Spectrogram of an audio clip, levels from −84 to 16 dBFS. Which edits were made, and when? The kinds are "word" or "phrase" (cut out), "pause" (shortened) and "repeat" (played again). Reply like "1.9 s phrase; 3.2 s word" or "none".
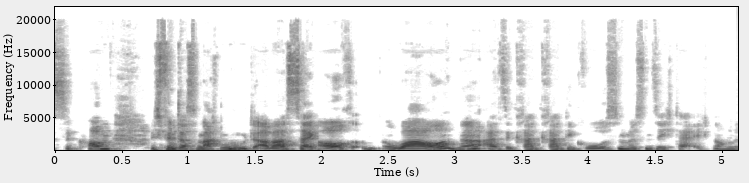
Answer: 1.3 s phrase; 2.0 s word; 3.6 s repeat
